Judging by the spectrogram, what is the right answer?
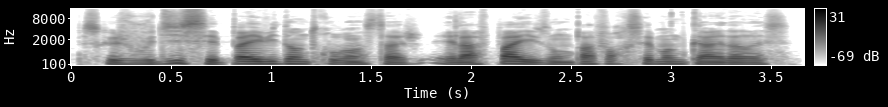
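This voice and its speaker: A man's voice: medium pitch, racing, dry recording. Slangy, casual male coding instructor. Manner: relaxed and slangy, addresses students as "les gars". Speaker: web development instructor. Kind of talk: casual live classroom lesson.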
